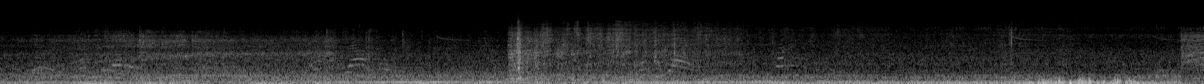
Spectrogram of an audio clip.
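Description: Outdoor ambience: a steady low hum with faint distant voices and a few faint chirps, and one sharp click about five seconds in.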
